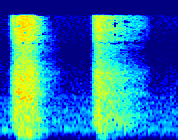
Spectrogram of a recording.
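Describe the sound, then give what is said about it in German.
Two sharp nasal breaths during a power-breathing yoga session, each a short, hissy burst of about half a second separated by a brief pause. “Entspannen. Nochmal einatmen und”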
